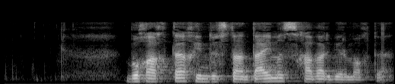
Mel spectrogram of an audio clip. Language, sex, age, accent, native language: Uzbek, male, 25-34, Xorazm, Uzbek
